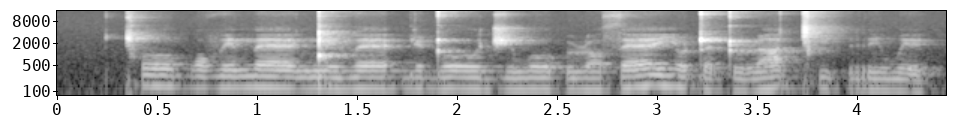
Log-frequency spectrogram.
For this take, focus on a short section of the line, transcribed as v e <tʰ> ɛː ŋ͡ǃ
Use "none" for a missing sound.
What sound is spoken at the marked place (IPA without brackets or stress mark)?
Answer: n̪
